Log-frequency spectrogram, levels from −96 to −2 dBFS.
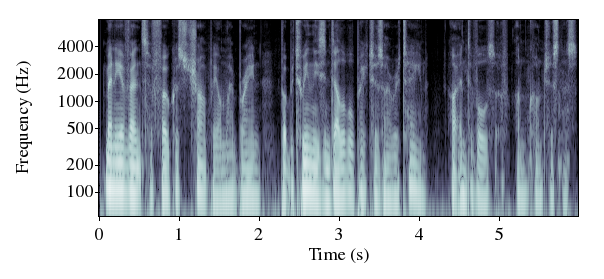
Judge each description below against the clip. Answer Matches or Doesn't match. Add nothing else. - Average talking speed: Matches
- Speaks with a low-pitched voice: Matches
